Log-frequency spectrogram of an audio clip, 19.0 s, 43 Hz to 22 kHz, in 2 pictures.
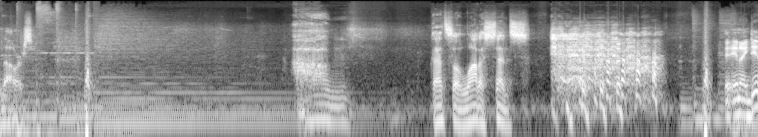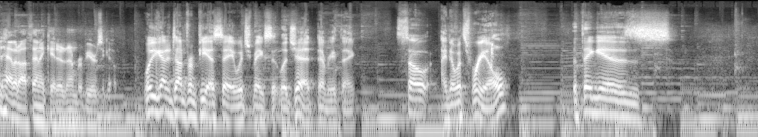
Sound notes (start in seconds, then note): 6.8 laughter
